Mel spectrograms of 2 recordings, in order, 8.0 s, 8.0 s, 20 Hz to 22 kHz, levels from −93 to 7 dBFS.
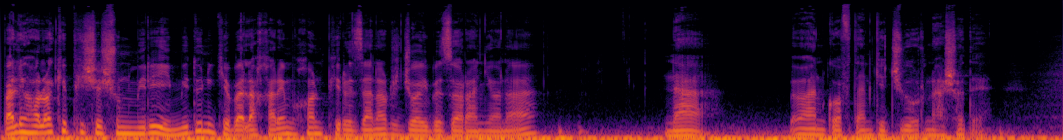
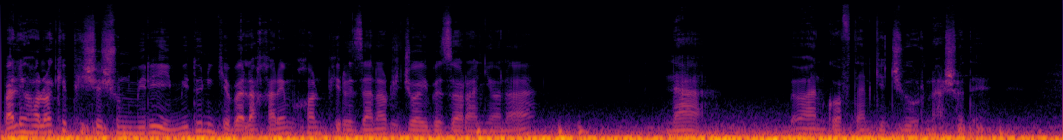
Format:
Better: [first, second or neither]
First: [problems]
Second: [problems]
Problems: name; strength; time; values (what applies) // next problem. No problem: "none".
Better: first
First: low rumble; faint; throughout; 20 dB below the speech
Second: low rumble; loud; throughout; 4 dB below the speech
